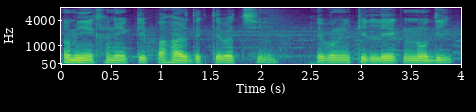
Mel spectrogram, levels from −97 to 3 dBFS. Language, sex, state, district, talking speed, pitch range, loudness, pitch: Bengali, male, West Bengal, Cooch Behar, 150 wpm, 110-120 Hz, -17 LUFS, 115 Hz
